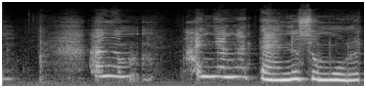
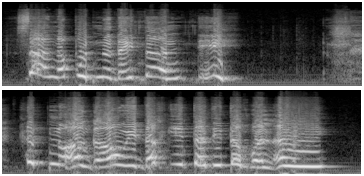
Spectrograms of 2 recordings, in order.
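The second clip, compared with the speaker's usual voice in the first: higher, louder, voice breaking in denial; disbelieving cry; 6 semitones higher, 6 dB louder than usual. Acted. Daughter hearing her father died, tearful denial. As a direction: refuse to believe it, crying.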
